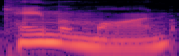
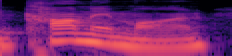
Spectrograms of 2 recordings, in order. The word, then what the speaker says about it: Kamemon: it's actually uh kamemon because that's how you sort of pronounce turtle in japanese um so it's kamemon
